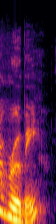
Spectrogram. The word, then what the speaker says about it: Rhuby: It's called Ruby. – It is called Ruby. – Stefan would love to know R-H-U-B-Y. – That it's spelled R-H-U-B-Y.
